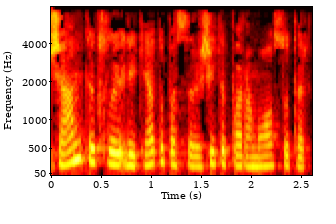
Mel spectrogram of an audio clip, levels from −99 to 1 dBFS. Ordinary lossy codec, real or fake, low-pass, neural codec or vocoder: MP3, 32 kbps; real; 7.2 kHz; none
